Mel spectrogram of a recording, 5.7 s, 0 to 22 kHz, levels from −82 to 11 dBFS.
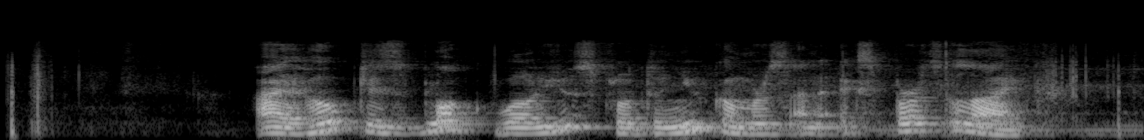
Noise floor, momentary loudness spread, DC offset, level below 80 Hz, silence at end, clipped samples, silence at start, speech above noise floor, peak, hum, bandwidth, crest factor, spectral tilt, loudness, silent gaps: -64 dBFS; 17 LU; under 0.1%; -62 dBFS; 0.05 s; under 0.1%; 0.15 s; 43 dB; -4 dBFS; none; 7.6 kHz; 18 dB; -6.5 dB/octave; -21 LUFS; none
